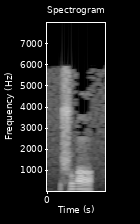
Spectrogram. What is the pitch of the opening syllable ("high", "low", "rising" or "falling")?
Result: falling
